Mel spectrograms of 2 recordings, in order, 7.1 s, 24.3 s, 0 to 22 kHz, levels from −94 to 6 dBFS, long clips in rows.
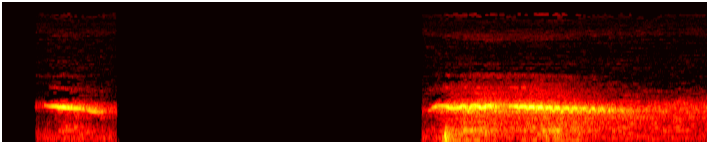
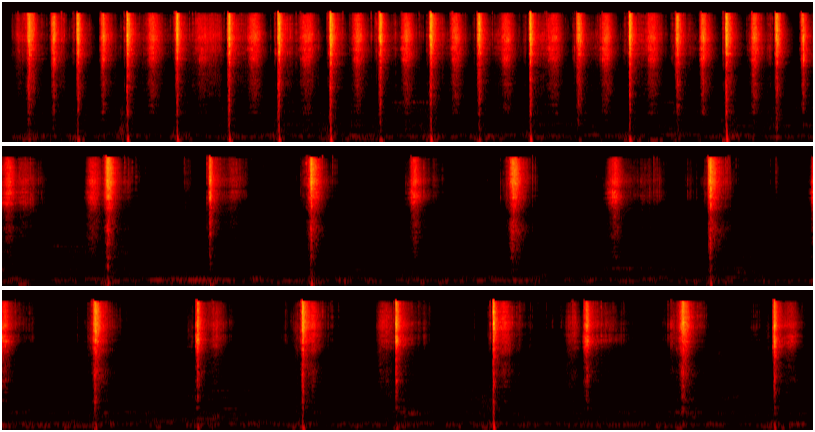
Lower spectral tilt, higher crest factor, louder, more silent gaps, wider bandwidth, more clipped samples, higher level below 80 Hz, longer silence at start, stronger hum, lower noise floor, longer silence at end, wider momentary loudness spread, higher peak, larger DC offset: first, -8.5 dB/octave vs 5.5 dB/octave; second, 18 dB vs 32 dB; first, -23 LUFS vs -31 LUFS; first, 1.16-4.18 s vs none; second, 3.2 kHz vs 17 kHz; neither; first, -52 dBFS vs -84 dBFS; first, 0.4 s vs 0.15 s; neither; second, -47 dBFS vs under -90 dBFS; about the same, 0.25 s vs 0.2 s; first, 20 LU vs 16 LU; second, -10 dBFS vs -4 dBFS; neither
